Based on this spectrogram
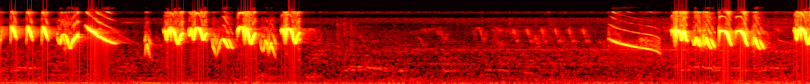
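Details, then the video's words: Rolling song of a yellow-fronted canary, used for training pleci birds to sing: quick series of bright chirps and a swooping whistle, a silent gap of about three seconds, then a falling whistle and further twittering notes. "Mozambik Gacor ISTIMEWA Suara Paling DICARI - Masteran burung mozambik"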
